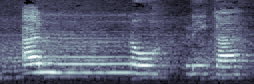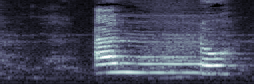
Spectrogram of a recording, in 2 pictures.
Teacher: Di sini ada nun sukun bertemu dengan huruf nun. Maka nun sukun dimasukkan ke dalam huruf nun dan disertai dengan dengungan 1 alif atau 2 harokat. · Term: idgham bi gunnah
